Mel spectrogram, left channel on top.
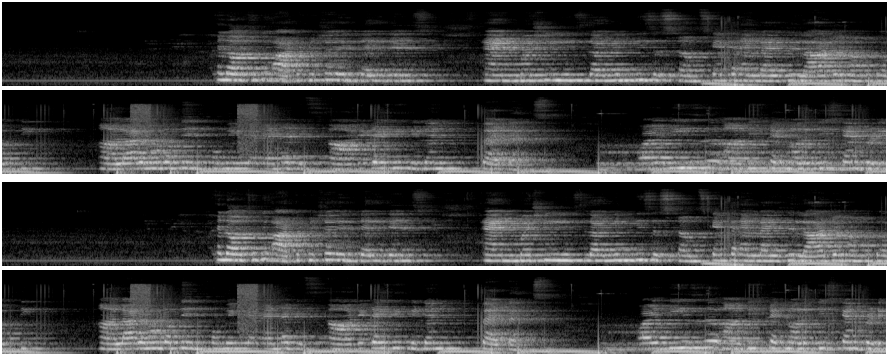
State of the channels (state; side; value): normal; both; correlation 0.77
